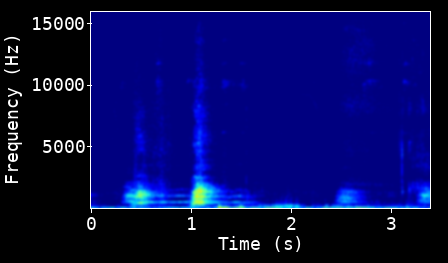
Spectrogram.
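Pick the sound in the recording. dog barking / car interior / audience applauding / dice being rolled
dog barking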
